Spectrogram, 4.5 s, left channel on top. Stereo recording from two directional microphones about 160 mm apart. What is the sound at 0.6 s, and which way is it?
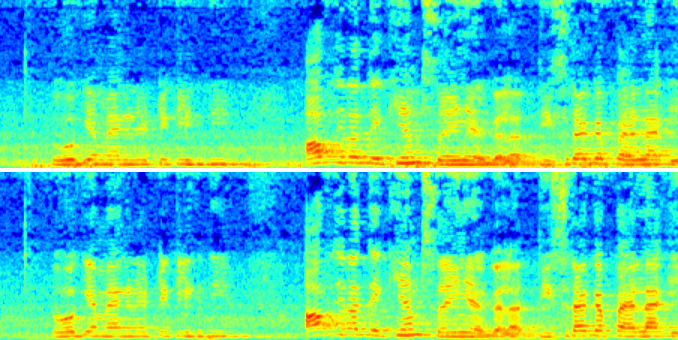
Speech, 50° right (ahead or behind).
